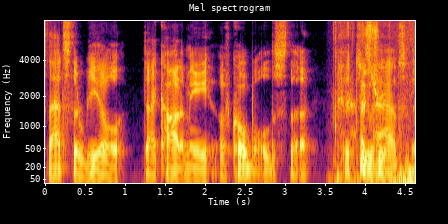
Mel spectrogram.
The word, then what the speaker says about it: kobold: rat person okay and according to wowpedia kobold is pronounced co bald cobalt bald ball now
